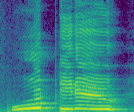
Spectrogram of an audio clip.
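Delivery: way up high and slow, mock-celebratory sing-song; drawn-out sarcastic cheer; sarcastic whoop-de-doo. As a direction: squeal a mocking whoop-de-doo. Mocking the sheep's gains.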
